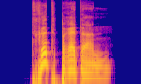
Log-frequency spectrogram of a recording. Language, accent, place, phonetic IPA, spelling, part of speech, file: German, Germany, Berlin, [ˈtʁɪtˌbʁɛtɐn], Trittbrettern, noun, De-Trittbrettern.ogg
- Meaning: dative plural of Trittbrett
